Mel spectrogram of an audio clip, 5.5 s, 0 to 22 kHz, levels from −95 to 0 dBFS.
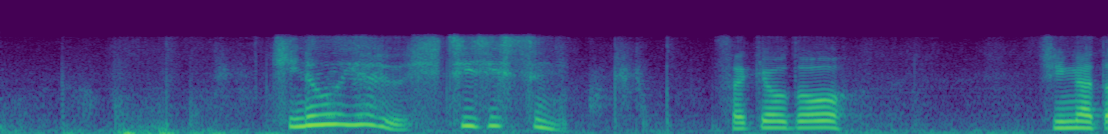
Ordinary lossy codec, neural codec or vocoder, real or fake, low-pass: Opus, 32 kbps; codec, 16 kHz, 0.3 kbps, FocalCodec; fake; 7.2 kHz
